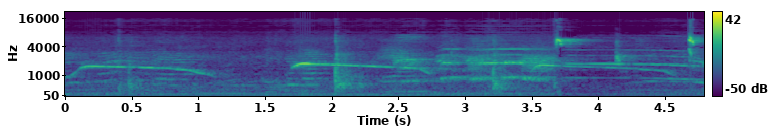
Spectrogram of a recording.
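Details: Oriental magpie-robin, a kept one-eyed bird with a cataract in its right eye since young, now adult, singing so other magpie-robins answer; long clear whistles slide down slowly, two drawn-out phrases with a brighter high note at the end.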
